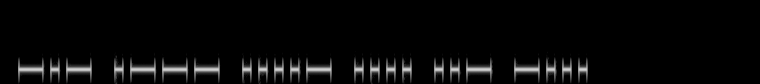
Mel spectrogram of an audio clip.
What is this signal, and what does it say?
Morse code, heard as a keyed tone, about 16 wpm, 700 Hz. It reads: KJ4HUB
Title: USA Call Signs - 6 Characters - 15wpm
